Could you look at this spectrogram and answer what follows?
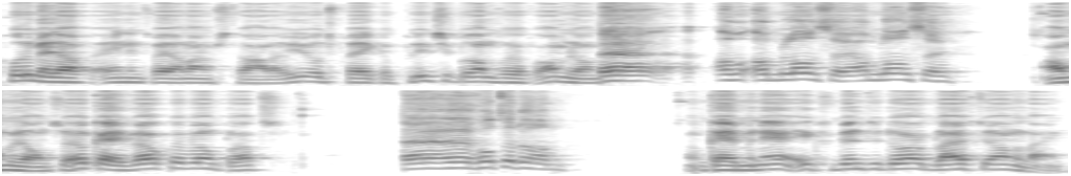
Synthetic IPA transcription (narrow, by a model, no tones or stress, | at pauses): χudəmɪdɑχḛjnɛntʋejaːlɑŋmstraːləyʋɪlˠtsprejkəpolitsibrɑntəfɑmbylɑn | ɑmbylɑnsəɑmbylɑnsə | ʔɑmbylɑnsəowkejʋɛlˠkəʋonplaːts | rɔtəɹdɑm | ʔowkejmənɪːɹɪkfəɹbɪntydʊːɹblɛjftyaːndəlɛ̰jn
